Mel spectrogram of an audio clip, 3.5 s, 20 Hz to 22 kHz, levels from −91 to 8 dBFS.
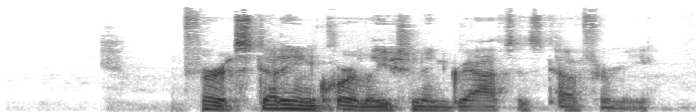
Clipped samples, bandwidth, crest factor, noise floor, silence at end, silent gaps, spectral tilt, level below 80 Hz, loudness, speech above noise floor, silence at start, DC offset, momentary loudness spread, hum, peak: under 0.1%; 16 kHz; 16 dB; -63 dBFS; 0.25 s; none; -5.5 dB/octave; -56 dBFS; -17 LUFS; 46 dB; 0.9 s; under 0.1%; 14 LU; none; -2 dBFS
